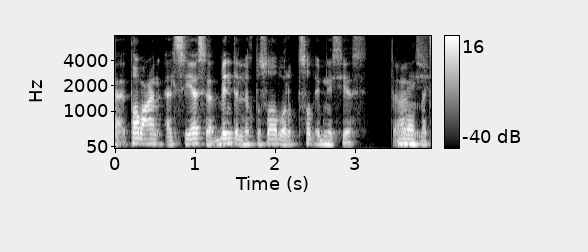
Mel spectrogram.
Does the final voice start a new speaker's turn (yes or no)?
no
